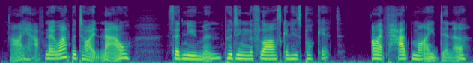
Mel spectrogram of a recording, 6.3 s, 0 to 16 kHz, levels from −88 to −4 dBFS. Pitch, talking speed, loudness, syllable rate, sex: 175 Hz, 160 wpm, -21 LUFS, 5.0 syllables/s, female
